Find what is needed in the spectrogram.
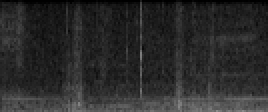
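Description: Tesla Model X falcon-wing door's electric drive running with a faint steady whine as the door lifts, with a few light clicks.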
